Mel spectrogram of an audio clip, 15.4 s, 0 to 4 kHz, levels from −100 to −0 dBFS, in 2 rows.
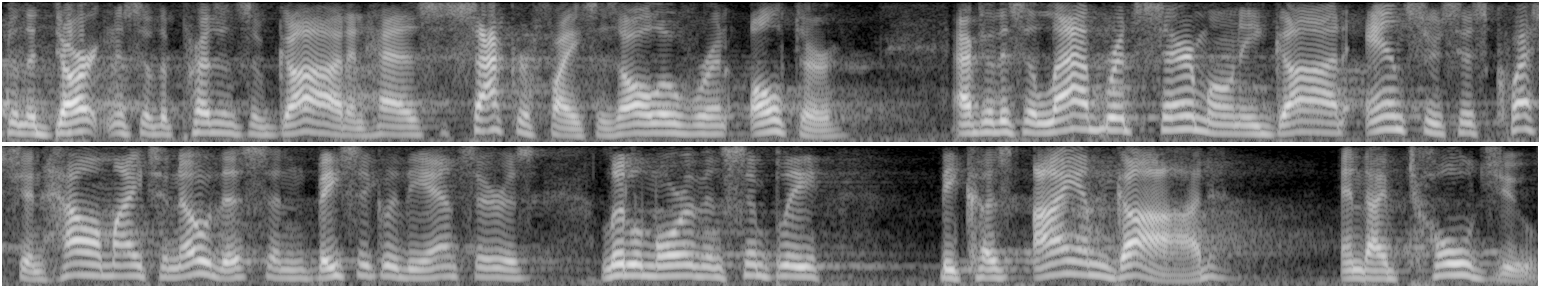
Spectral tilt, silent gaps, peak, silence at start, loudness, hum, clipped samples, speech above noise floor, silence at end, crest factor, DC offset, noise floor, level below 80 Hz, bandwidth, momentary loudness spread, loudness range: -10 dB/octave; none; -6 dBFS; 0 s; -23 LUFS; none; under 0.1%; 24 dB; 0 s; 18 dB; under 0.1%; -46 dBFS; -56 dBFS; 4 kHz; 10 LU; 3 LU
